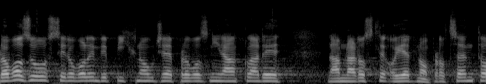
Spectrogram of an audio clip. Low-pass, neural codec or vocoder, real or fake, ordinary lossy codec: 14.4 kHz; none; real; MP3, 96 kbps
